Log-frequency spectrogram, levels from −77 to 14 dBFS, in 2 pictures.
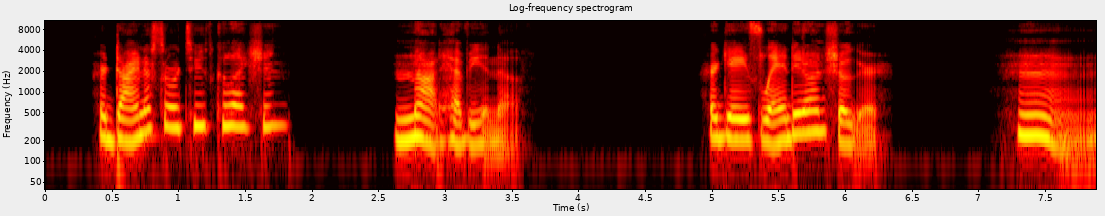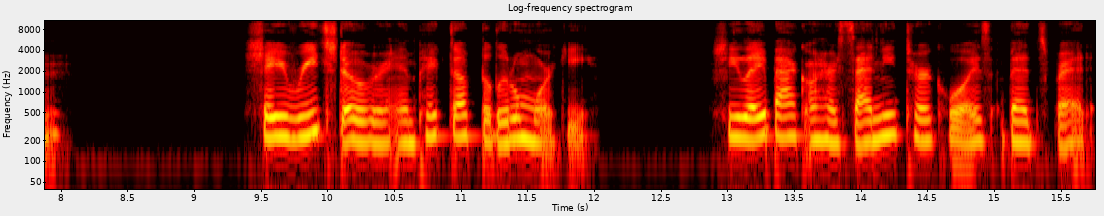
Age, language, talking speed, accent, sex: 10-29, English, 115 wpm, American, female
